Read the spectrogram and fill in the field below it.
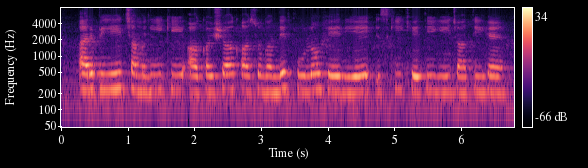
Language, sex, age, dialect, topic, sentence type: Hindi, female, 51-55, Hindustani Malvi Khadi Boli, agriculture, statement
